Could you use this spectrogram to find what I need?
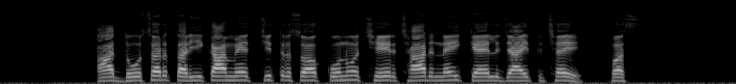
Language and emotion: Maithili, neutral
